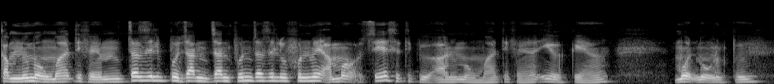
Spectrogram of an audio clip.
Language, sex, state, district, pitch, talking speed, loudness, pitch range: Wancho, male, Arunachal Pradesh, Longding, 130 Hz, 70 wpm, -17 LUFS, 115-160 Hz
